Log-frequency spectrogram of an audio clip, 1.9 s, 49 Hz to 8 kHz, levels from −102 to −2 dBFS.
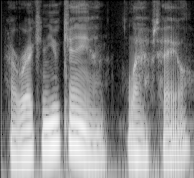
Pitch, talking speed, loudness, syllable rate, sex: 100 Hz, 185 wpm, -17 LUFS, 5.1 syllables/s, male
